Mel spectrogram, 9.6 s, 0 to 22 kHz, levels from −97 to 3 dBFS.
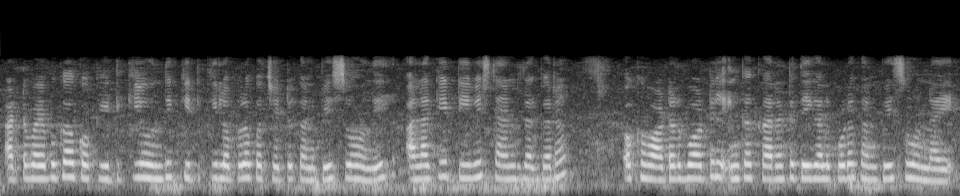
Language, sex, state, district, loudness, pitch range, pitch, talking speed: Telugu, female, Telangana, Mahabubabad, -16 LUFS, 250-270 Hz, 255 Hz, 145 wpm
